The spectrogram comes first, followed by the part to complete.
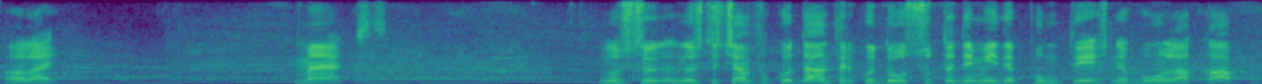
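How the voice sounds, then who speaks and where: A man playing a racing game for his channel, chatting in slangy, excitable bursts to himself and his viewers. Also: fairly high pitch, a little hiss or hum. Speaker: gaming YouTuber. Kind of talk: let's play commentary.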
